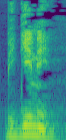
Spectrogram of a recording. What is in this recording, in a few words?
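"beginning", Nigerian Pidgin, male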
